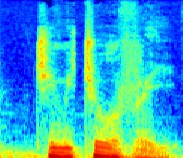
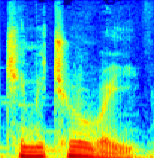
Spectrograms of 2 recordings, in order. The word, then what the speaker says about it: chimichurri: It is said as chimichurri. Chimichurri, but that's not a silent I. – This is generally referred to as chimichurri, chimichurri. – Yeah, in all ways they pronounce the I in there.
